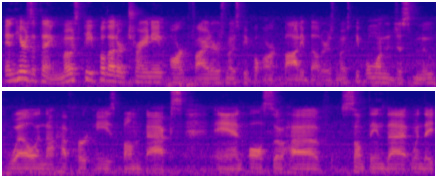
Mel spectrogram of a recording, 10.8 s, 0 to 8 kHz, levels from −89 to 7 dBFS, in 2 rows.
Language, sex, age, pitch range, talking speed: English, male, 20-39, 110-135 Hz, 200 wpm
